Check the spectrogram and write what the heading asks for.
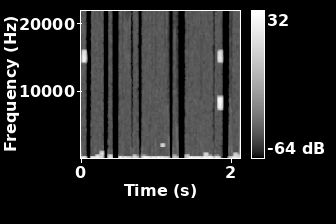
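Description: Faint, muffled low thumping in uneven bursts, with almost nothing above the bass range.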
